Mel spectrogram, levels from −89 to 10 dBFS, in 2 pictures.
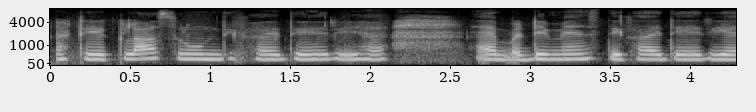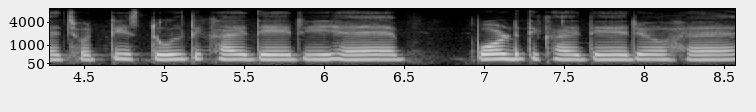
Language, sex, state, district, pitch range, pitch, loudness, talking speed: Rajasthani, female, Rajasthan, Churu, 215-230 Hz, 220 Hz, -17 LUFS, 175 wpm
